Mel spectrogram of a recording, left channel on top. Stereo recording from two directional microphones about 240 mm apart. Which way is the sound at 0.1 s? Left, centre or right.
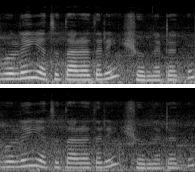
Centre.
